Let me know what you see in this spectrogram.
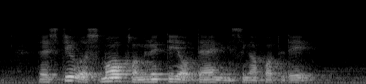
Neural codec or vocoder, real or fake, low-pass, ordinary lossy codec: none; real; 5.4 kHz; none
